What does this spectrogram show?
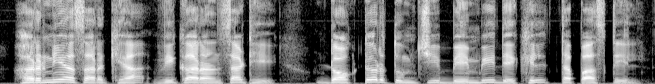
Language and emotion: Marathi, neutral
